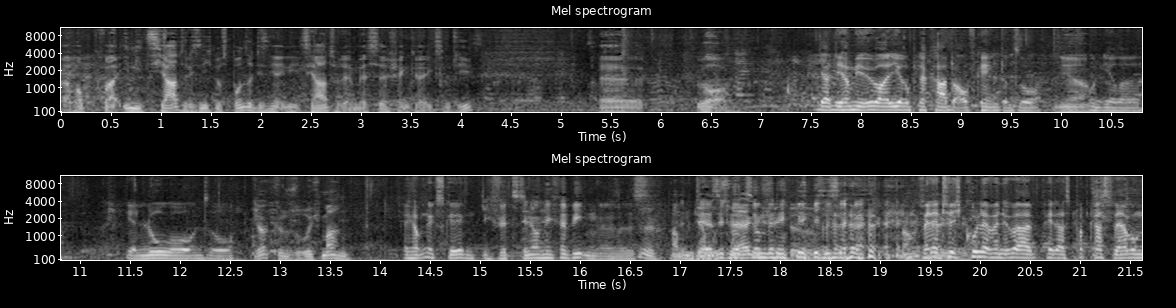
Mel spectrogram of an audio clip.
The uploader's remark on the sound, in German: Direkt aus dem Pressebereich der Messe Leipzig haben wir eine neue Version des besten Podcasts aller Zeiten aufgenommen.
